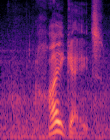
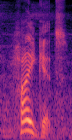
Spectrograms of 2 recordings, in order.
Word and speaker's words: Highgate: of the others though highgate is usually pronounced highgate however on the tube announcements it's pronounced highget and i've come across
